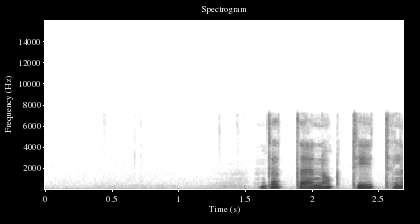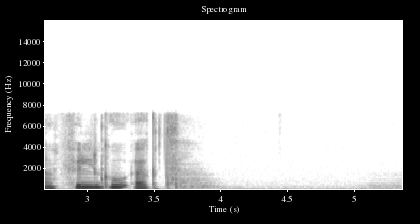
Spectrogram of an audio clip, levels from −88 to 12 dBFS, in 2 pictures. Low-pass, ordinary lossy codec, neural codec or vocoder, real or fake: 7.2 kHz; none; none; real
